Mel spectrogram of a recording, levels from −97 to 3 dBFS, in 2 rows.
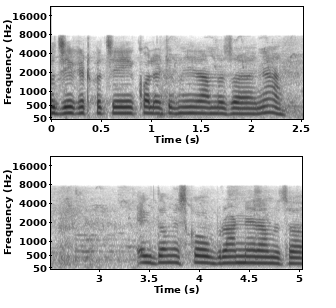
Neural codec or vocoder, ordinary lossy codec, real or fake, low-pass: none; none; real; none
